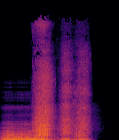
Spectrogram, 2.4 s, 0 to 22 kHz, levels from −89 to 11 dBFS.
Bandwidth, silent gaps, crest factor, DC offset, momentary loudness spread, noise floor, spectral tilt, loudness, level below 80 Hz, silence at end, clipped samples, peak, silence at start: 19.5 kHz; none; 18 dB; under 0.1%; 10 LU; -43 dBFS; -4.5 dB/octave; -23 LUFS; -32 dBFS; 0.55 s; under 0.1%; -6 dBFS; 0 s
